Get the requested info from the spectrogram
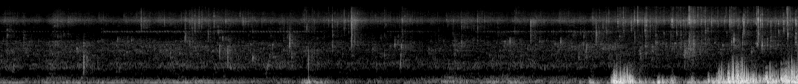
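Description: Light rain and runoff after a storm: a steady watery hiss with many small drip ticks. For the last two seconds a loud, low, uneven rumble comes in several surges and drowns it out.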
